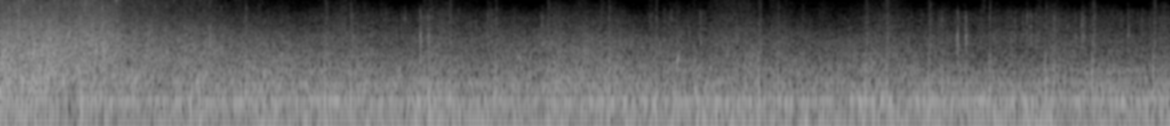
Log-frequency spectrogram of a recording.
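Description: Footsteps patter on stone steps.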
